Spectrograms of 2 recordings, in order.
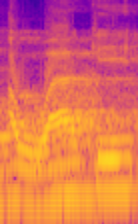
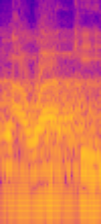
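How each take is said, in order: First: The final y sound is doubled. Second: The final y sound is single.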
